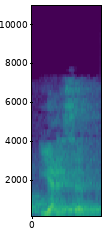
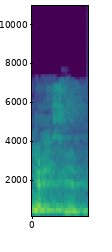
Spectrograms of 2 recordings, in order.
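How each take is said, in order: First: يحسب ending in sab; fatha on the sin. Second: يحسب ending in sib; kasra on the sin. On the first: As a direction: say يحسب as yahsab, with an a in the last syllable. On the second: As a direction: say يحسب as yahsib, with an i in the last syllable. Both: Shown as a demonstration. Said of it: "والقراءتان المعروفتان".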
